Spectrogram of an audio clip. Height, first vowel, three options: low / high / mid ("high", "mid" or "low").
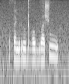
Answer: low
